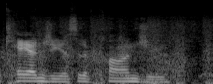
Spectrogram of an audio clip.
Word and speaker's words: Kenshi: Until MK9, Kenshi was ass. Sorry, Kenshi. You might mistake I don't know why I'm calling him Kenshi. It's actually pronounced Canji, you know? Like, can you pass me a can, G?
